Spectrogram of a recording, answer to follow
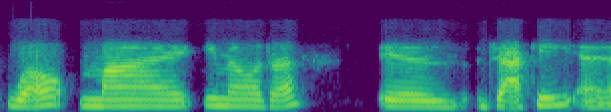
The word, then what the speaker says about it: Jacqui: for them um well my email address is Jackie and it's spelled j-a-c-q-u-i dot at b h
